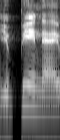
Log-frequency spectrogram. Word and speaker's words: Yufine: the character's name as you could hear she pronounces it upup which is very close to eup so so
